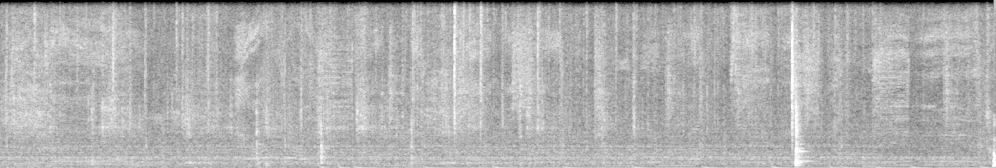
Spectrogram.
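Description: Edible gum (gond) frying and puffing in hot ghee, a soft continuous sizzle and crackle with a few sharper clinks from a spoon, fairly close and steady.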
